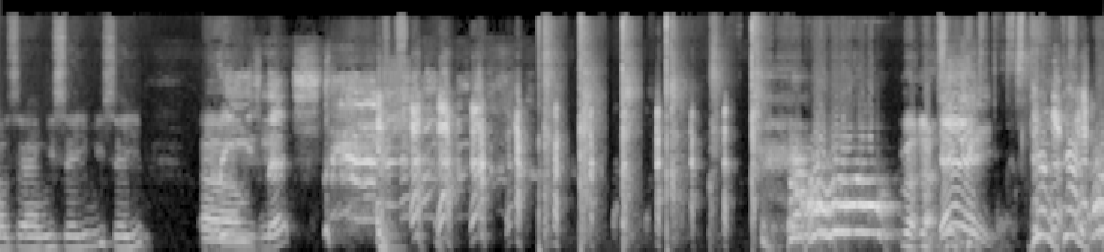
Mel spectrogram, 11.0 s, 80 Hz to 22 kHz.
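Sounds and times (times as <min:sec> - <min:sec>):
speech: 0:00.0 - 0:05.2, 0:07.9 - 0:11.0
snickering laughter: 0:03.2 - 0:07.9, 0:10.3 - 0:11.0
dogs barking in the house: 0:07.8 - 0:09.0, 0:10.6 - 0:11.0.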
